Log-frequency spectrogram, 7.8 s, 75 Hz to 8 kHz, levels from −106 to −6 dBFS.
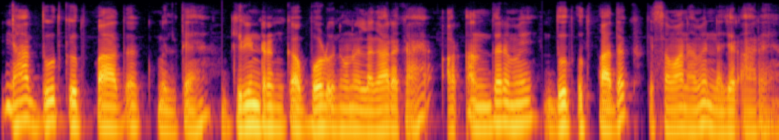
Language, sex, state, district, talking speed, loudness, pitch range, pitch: Hindi, male, Uttar Pradesh, Jyotiba Phule Nagar, 200 wpm, -22 LUFS, 105-125 Hz, 115 Hz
